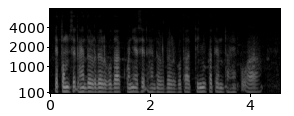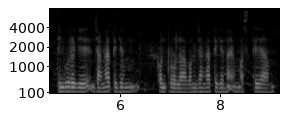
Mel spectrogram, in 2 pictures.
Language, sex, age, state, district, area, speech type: Santali, male, 60+, Odisha, Mayurbhanj, rural, spontaneous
